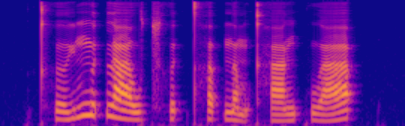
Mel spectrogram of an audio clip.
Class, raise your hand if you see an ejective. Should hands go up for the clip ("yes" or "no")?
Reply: no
